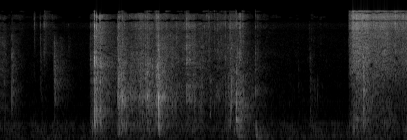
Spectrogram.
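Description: A plastic food tray crinkles and rustles close by.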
